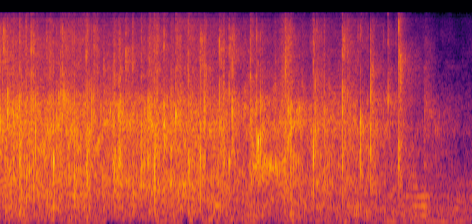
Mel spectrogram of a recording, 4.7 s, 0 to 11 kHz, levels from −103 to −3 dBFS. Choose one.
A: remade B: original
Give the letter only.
A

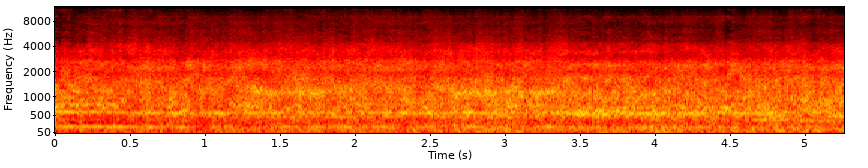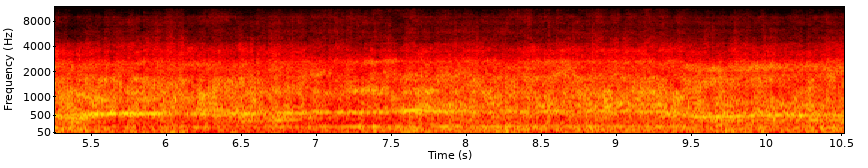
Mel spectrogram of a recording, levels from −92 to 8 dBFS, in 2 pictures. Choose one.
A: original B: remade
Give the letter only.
B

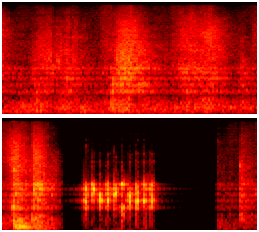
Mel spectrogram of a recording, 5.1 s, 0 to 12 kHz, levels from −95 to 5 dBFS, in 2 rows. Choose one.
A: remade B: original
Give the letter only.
A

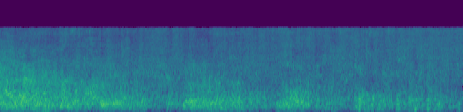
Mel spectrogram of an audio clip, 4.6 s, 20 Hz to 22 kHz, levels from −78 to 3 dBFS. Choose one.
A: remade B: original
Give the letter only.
A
